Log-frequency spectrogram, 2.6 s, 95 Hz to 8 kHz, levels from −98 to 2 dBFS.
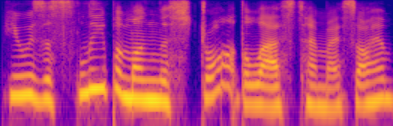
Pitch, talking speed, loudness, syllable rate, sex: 245 Hz, 275 wpm, -14 LUFS, 5.7 syllables/s, female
